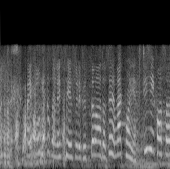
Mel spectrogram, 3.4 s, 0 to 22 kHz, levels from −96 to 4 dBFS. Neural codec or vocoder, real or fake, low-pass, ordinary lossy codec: codec, 16 kHz, 1 kbps, X-Codec, HuBERT features, trained on balanced general audio; fake; 7.2 kHz; none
